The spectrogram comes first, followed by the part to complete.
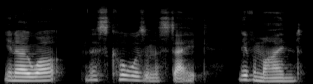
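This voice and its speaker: A woman's voice: fairly low pitch, moderate pace, vocal fry, warm tone. A woman voicing a weary, wry, guarded retired male agent in an audiobook story, with a hesitant, sardonic way of talking. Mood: reluctant, hesitant.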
